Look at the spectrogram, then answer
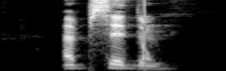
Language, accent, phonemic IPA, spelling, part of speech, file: French, France, /ap.se.dɔ̃/, abcédons, verb, LL-Q150 (fra)-abcédons.wav
- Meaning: inflection of abcéder: 1. first-person plural present indicative 2. first-person plural imperative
